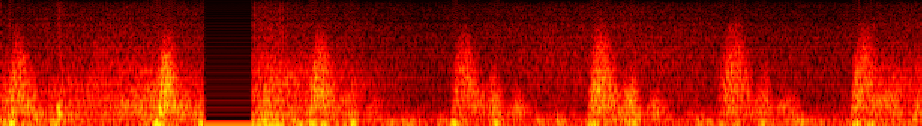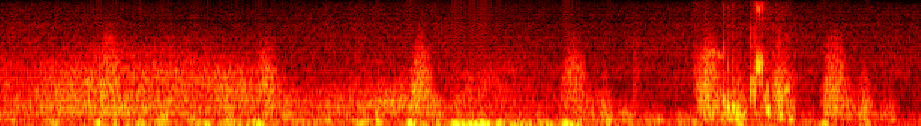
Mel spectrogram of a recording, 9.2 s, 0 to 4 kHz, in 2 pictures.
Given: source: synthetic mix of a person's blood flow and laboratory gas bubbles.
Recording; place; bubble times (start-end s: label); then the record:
Doppler ultrasound of blood flow; subclavian vein
0.27-0.33 s: bubbles
8.06-8.59 s: bubbles
From the record:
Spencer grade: 2 (many but less than half of the cardiac periods contain bubble signals, singularly or in groups); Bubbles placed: anywhere in the cardiac cycle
